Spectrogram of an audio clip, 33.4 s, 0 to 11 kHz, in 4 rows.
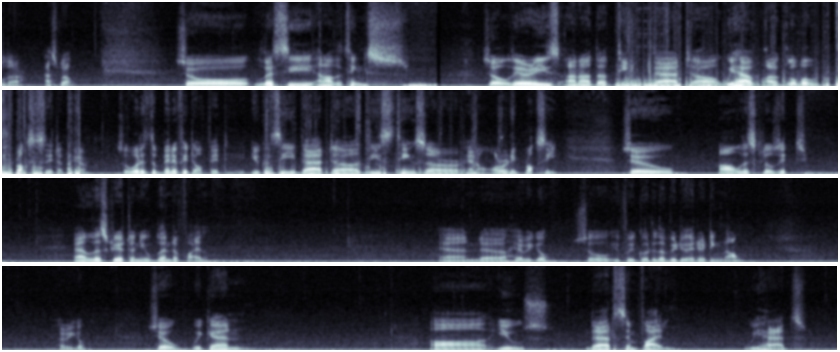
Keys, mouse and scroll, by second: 2.1 click, 3.4 click, 4.1 click, 5.0-5.4 middle drag, 5.9-9.7 drag, 10.7-13.7 drag, 15.6 click, 16.7 click, 18.4 click, 21.2 click, 22.3 click, 25.0 click, 27.9 click, 29.5 click, 30.4 click, 31.1 click, 32.3-33.4 drag.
